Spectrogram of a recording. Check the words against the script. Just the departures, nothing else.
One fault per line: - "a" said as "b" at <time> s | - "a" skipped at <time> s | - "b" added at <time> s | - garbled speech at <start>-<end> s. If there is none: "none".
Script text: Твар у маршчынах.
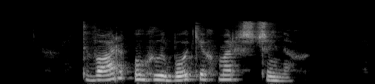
- "глыбокіх" added at 1.5 s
